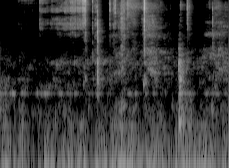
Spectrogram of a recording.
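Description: Scissors snip through planner sticker sheets, a handful of sharp, quiet cuts spaced irregularly over soft handling noise.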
